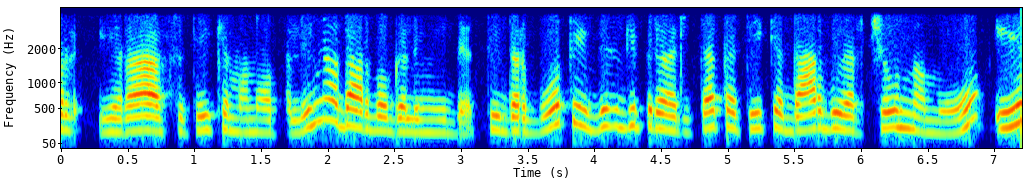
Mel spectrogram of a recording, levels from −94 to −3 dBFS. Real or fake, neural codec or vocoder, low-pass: real; none; 3.6 kHz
